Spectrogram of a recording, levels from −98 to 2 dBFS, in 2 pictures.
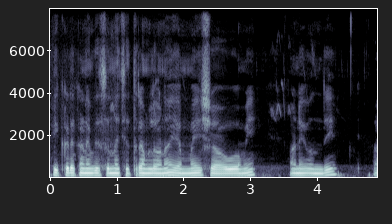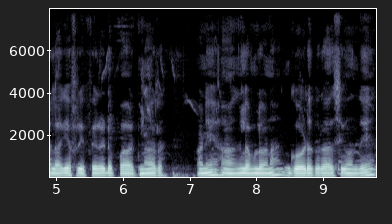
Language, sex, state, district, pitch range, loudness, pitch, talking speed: Telugu, male, Andhra Pradesh, Sri Satya Sai, 100-110 Hz, -16 LUFS, 105 Hz, 100 wpm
